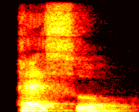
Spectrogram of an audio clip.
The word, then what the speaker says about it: pestle: So we have castle, we have Christmas, Christmas, wrestle, wrestle, catch, catch, asin, asin, apostle, pestle, rapport.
